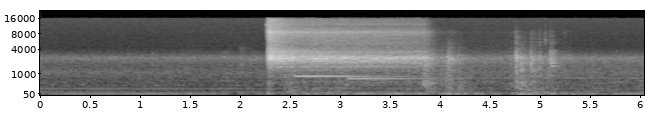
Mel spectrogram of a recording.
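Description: Tobu 8000 series train's pneumatic sliding doors opening: a sudden loud hiss of air about two seconds in, with a two-note door chime over it, the second note lower than the first. A few knocks follow about a second later as the doors slide open.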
